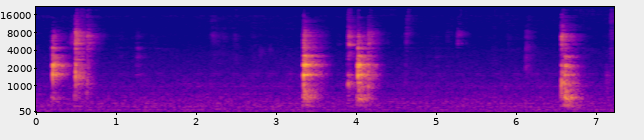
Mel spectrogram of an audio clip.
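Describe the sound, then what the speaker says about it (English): A spoon scrapes and taps against a serving plate while chaat mixture is spooned over nachos, a few short, sharp clinks in separate bursts with quiet gaps between them. "I'm going to spoon this mixture over the nachos."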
